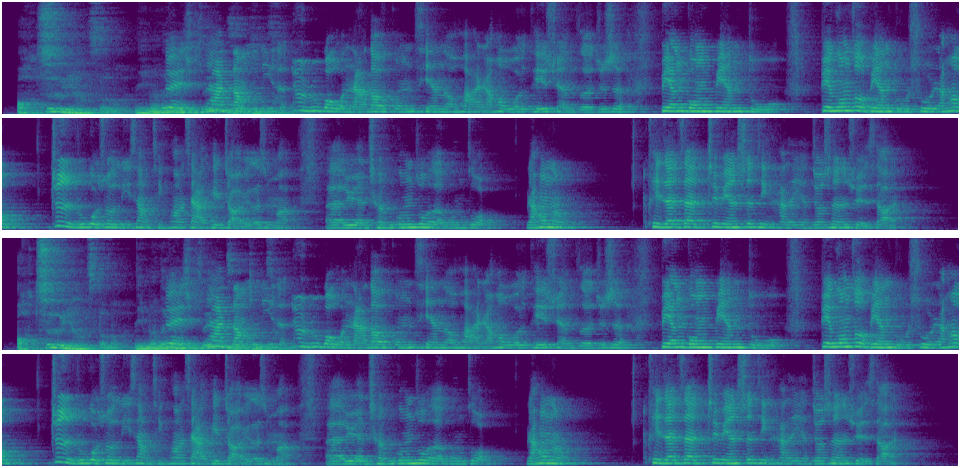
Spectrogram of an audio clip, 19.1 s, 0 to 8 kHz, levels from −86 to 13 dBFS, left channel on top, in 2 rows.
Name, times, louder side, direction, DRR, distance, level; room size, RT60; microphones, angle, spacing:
voice 1, 0.1-2.9, right 1 dB, 80° right, -2 dB, 1.0 m, -22 dB
voice 2, 1.6-9.8 10.1-14.5 14.8-15.3 16.0-18.5, equal, ahead, 6 dB, 0.4 m, -23 dB
8.3 x 6.2 x 3.4 m, 0.86 s
head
